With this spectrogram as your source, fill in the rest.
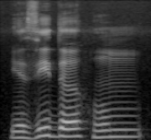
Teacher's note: دال کا قلقلہ ہوگا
